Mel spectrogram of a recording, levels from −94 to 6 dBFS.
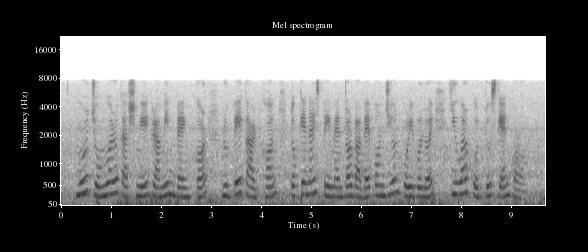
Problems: constant background noise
